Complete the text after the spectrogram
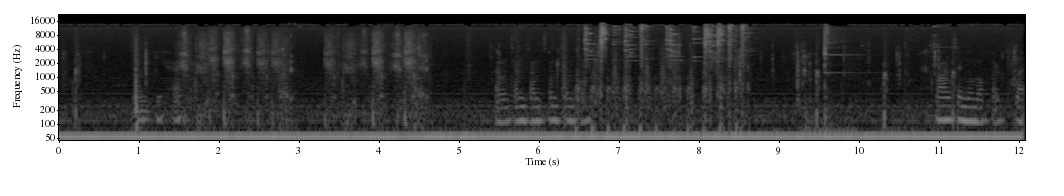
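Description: Footsteps crunch softly over gravel and dirt.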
